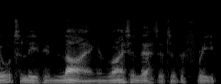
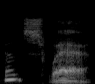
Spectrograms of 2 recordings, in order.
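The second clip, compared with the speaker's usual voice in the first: high, lightly chiding; tut-tutting, in a raised pitch; mild reproof; 13 semitones higher, 4 dB quieter than usual. A narrator's reading. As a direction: chide a fussing patient. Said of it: "he clicked his tongue reprovingly".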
